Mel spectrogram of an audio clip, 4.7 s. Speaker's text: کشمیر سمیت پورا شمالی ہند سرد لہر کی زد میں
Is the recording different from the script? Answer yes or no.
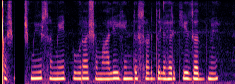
no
